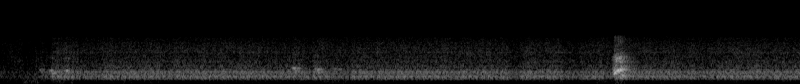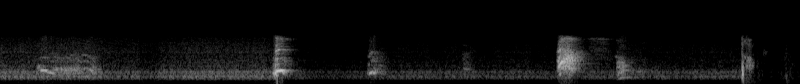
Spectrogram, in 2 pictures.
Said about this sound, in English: Dog, be quiet.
